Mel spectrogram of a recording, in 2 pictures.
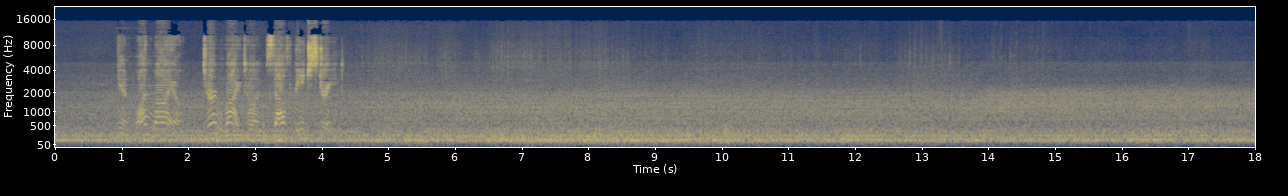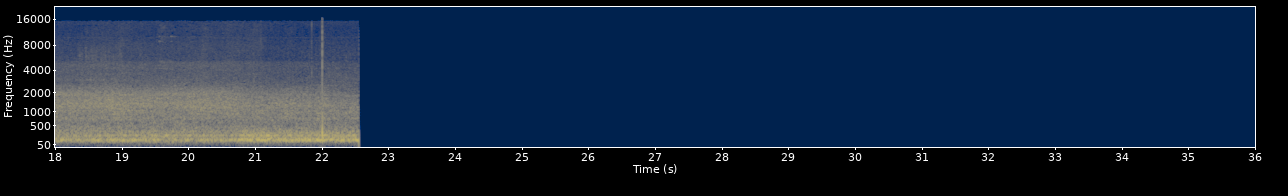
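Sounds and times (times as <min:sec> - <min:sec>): car engine and tyre noise: 0:00.0 - 0:22.6.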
